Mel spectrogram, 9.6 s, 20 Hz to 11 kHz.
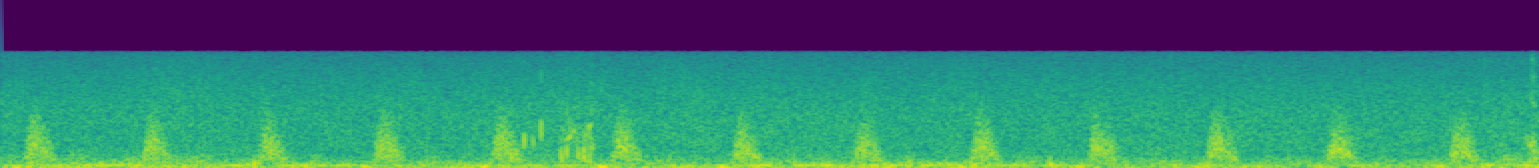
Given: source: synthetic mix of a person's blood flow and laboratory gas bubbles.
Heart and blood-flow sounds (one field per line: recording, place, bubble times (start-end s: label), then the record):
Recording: Doppler ultrasound of blood flow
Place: subclavian vein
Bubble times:
3.15-3.41 s: bubbles
3.48-3.72 s: bubbles
9.51-9.63 s: bubbles
From the record:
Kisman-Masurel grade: 222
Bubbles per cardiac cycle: several, 3 to 8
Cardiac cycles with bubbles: 10 to 50%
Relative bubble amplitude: moderate (0.250 to 0.450)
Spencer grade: 2 (many but less than half of the cardiac periods contain bubble signals, singularly or in groups)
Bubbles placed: anywhere in the cardiac cycle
